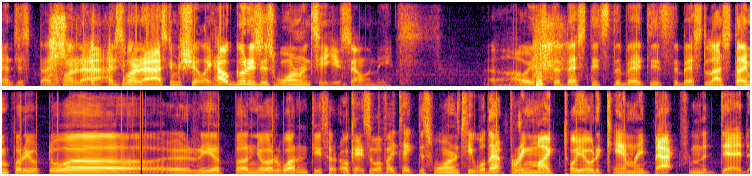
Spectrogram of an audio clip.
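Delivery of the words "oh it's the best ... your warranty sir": put-on slow Indian accent with drawn-out uh. Retelling a call with a warranty salesman; imitating James's Indian accent. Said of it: "get the Indian guy named James".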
